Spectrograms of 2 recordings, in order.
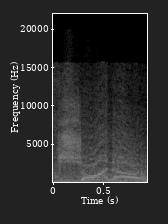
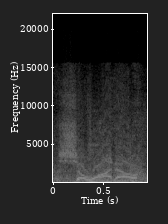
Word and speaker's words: Shawano: my bad excuse us it's pronounced shawno not Shawano our bat on that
